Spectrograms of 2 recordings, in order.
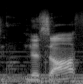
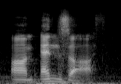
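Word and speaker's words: N'Zoth: I don't know. It's kind of weird. They pronounced it Nazoth at their streams, but in World of Warcraft, if you actually deal with some of the bosses in the Dragon Soul, they call it Enzoth, not Nazoth.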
